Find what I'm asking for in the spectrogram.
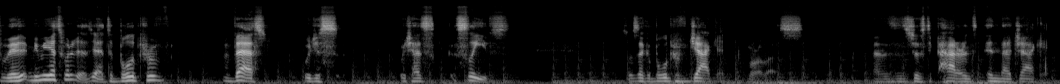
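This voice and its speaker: A man with a fairly high, clearly bright voice talks through his drawing off the cuff. He feels his way hesitantly from idea to idea, like a casual host working outdoors, with faint music behind him. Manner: hesitant, thinking aloud. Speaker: comic artist, video host. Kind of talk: casual unscripted drawing commentary.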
